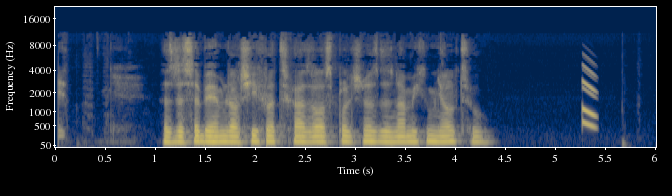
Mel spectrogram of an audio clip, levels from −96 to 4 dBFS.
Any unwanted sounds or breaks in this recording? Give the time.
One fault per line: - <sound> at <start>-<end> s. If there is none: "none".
- chirp at 5.3-5.4 s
